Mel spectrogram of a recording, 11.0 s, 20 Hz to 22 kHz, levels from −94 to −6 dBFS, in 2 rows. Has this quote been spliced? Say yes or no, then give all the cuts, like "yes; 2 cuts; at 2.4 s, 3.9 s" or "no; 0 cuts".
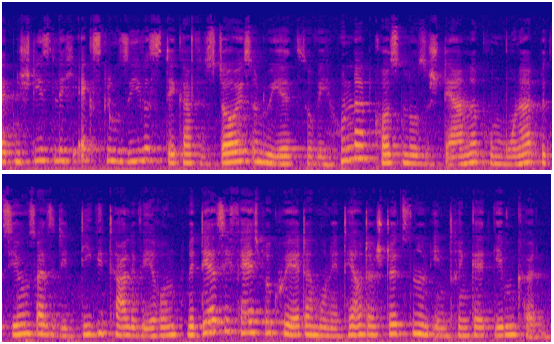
no; 0 cuts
